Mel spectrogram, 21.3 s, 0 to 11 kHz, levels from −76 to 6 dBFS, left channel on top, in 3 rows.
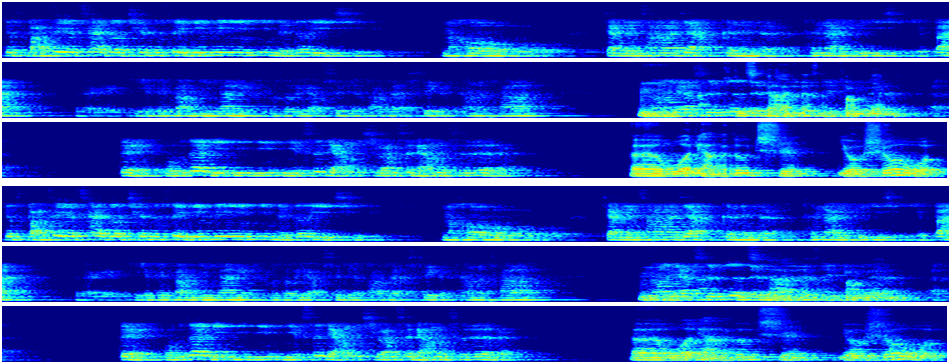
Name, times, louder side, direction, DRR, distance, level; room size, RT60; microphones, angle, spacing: voice 1, 0.0-2.8 3.3-4.2 4.5-7.2 7.6-11.1 11.9-14.2 15.1-18.0, equal, 15° right, -1 dB, 0.5 m, -30 dB
voice 2, 11.9-13.9 18.9-21.2, left 4 dB, 85° left, 5 dB, 0.4 m, -26 dB
3.1 x 2.8 x 2.6 m, 0.67 s
head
